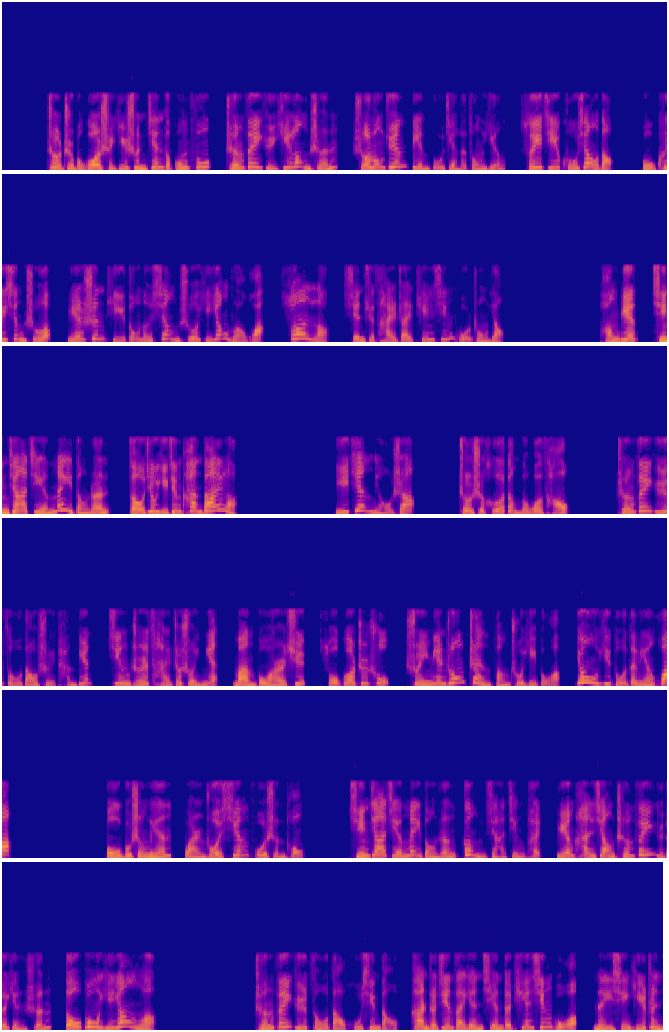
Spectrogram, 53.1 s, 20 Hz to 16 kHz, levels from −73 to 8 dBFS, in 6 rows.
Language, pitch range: Chinese, 235-345 Hz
